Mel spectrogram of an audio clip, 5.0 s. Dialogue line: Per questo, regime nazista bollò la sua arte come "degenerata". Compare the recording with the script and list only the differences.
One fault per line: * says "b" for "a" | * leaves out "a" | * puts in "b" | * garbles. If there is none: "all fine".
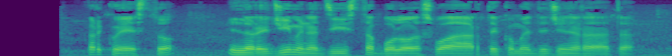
* puts in "il"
